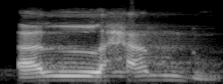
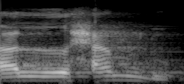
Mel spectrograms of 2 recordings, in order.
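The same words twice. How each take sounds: The two takes are said the same way.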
